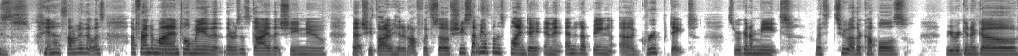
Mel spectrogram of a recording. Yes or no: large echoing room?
no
